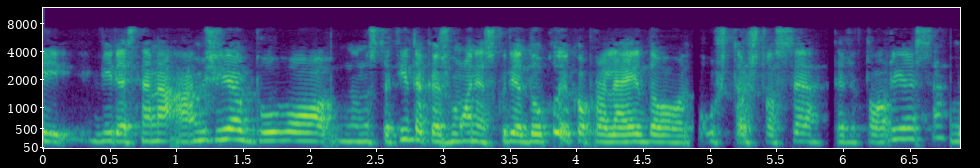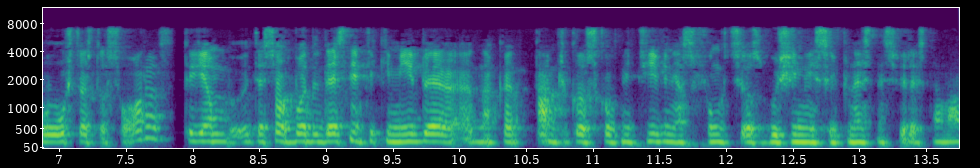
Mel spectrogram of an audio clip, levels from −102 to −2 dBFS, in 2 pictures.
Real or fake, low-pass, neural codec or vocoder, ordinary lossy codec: fake; 7.2 kHz; codec, 16 kHz, 16 kbps, FunCodec, trained on Chinese and English, 50 frames a second; MP3, 48 kbps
